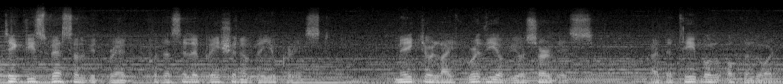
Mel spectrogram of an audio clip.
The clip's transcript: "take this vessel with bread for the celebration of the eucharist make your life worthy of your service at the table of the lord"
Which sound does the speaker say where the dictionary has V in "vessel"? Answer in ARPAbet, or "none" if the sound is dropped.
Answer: V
